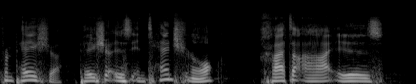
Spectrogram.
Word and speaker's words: pesha: And in Hebrew, it's the word pesha. Pesha, you'd spell it P-E-S-H-A if you're writing it out in English. So that's pesha.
